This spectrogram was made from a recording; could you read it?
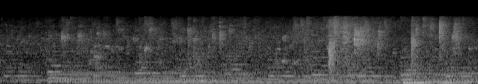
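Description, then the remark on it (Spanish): Steady hot shower water pours and splashes continuously, a dense hiss with brief brighter spatters, moderately loud, with a low hum running underneath, as a man scrubs himself under it in a ship's cabin. “Se fregó y se refregó bajo una lluvia caliente.”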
